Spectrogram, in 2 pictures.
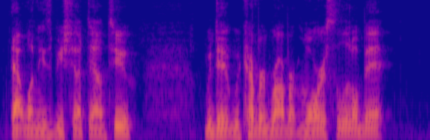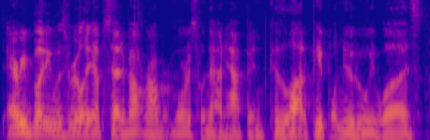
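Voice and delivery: ordinary talk, nothing marked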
